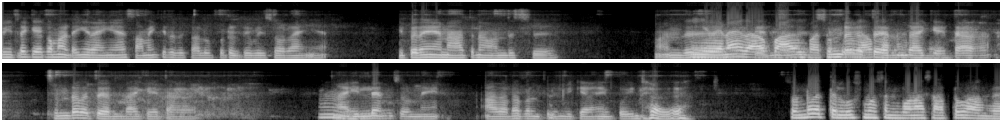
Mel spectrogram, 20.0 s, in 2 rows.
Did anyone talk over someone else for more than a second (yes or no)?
yes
